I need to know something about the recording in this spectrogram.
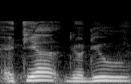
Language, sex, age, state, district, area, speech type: Assamese, male, 60+, Assam, Dibrugarh, rural, spontaneous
